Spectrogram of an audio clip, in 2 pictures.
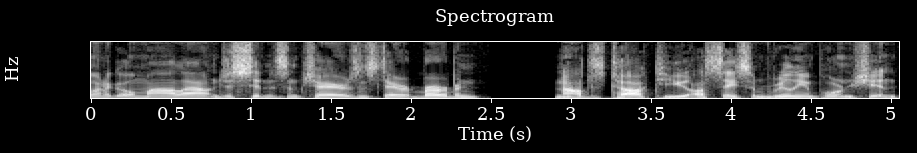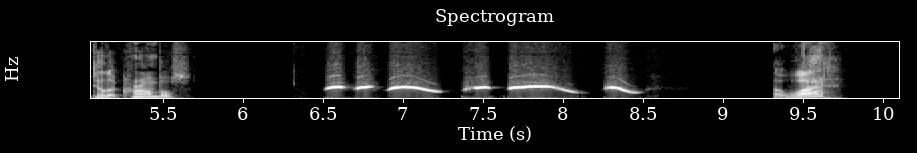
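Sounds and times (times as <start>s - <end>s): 
speech: 0.0s - 5.7s, 9.3s - 9.8s
person whistling a short tune: 6.5s - 8.6s.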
